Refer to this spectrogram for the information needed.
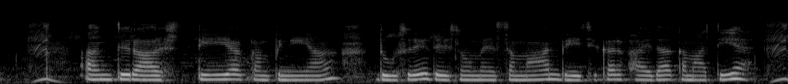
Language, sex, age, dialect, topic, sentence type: Hindi, female, 25-30, Garhwali, banking, statement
